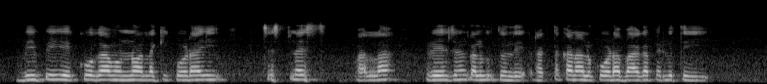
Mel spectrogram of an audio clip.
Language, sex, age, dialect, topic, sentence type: Telugu, male, 18-24, Central/Coastal, agriculture, statement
